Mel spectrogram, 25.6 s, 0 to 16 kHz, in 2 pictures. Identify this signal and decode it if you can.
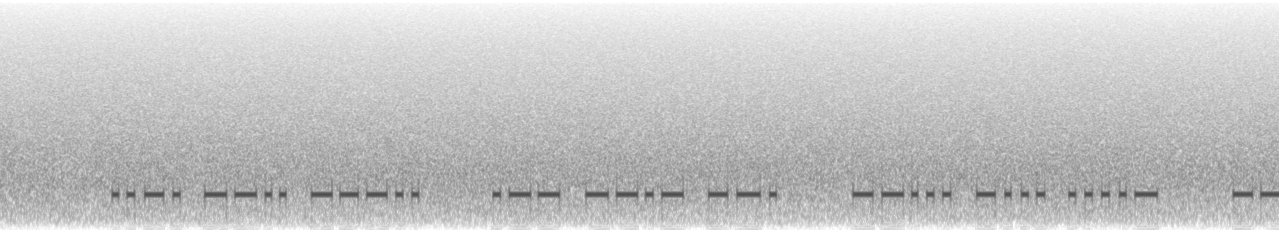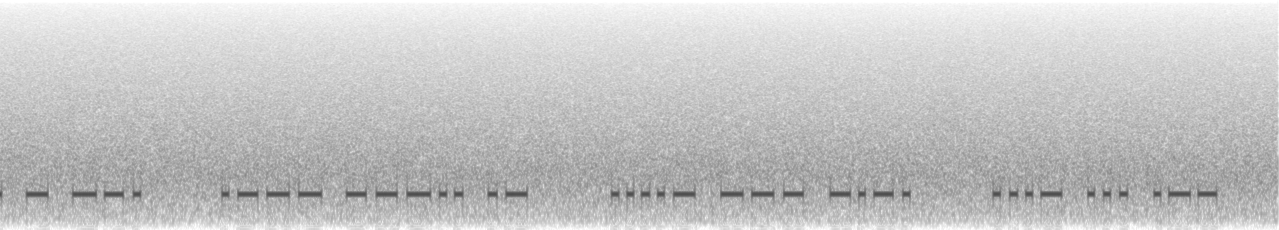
Morse code, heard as a keyed tone, hand-sent with a straight key, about 15 wpm, 450 Hz, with radio static and a narrow filter. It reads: FZ8 WQG 7B4 MTG J8A 4OC VSW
